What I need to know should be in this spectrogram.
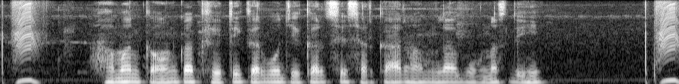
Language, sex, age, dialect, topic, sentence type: Chhattisgarhi, male, 18-24, Northern/Bhandar, agriculture, question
